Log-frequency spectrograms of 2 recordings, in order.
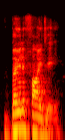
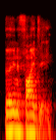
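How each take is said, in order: First: It is said with a British pronunciation. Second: It is said with a British pronunciation.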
